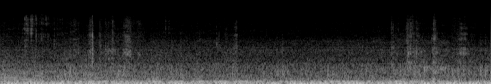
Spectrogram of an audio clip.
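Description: Car engine idling, heard from inside the cabin as a steady low hum, with a few faint light clicks over it.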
